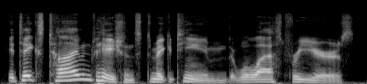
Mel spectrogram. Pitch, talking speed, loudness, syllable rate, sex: 125 Hz, 230 wpm, -19 LUFS, 4.9 syllables/s, male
